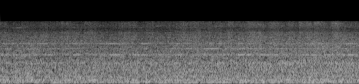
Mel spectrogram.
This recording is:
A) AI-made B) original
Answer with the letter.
B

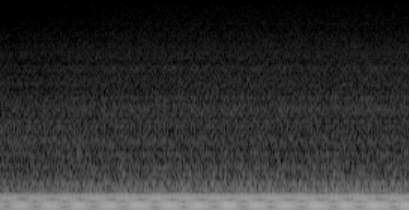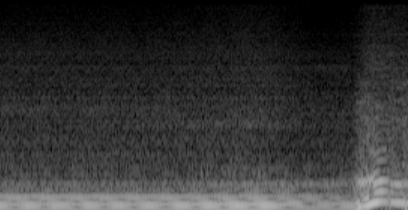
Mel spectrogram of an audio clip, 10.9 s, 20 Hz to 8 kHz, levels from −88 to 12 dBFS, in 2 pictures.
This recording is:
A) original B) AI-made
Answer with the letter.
B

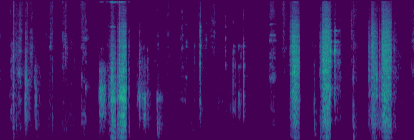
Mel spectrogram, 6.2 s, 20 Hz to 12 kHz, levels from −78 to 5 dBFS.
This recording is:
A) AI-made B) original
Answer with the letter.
A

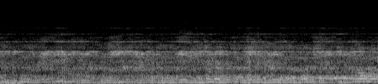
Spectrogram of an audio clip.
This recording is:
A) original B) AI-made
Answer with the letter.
B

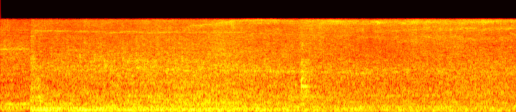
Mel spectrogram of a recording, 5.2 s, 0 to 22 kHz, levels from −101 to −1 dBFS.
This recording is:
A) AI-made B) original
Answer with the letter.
B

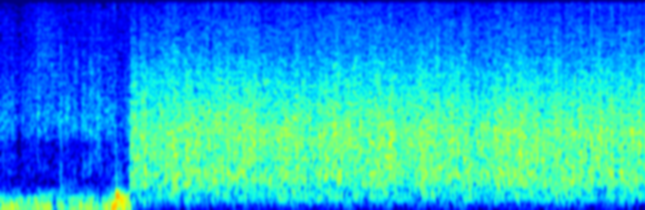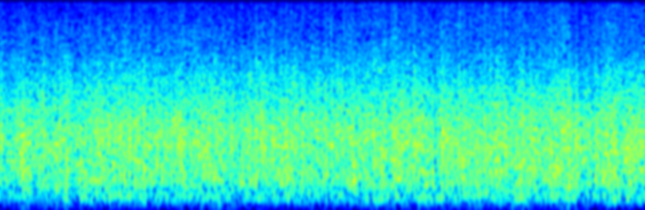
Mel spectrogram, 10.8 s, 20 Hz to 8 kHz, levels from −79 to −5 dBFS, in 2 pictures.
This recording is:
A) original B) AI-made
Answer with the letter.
B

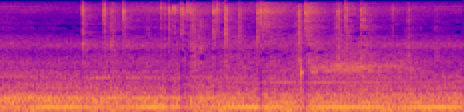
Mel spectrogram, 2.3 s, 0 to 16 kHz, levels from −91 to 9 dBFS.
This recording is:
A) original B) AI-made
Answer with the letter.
A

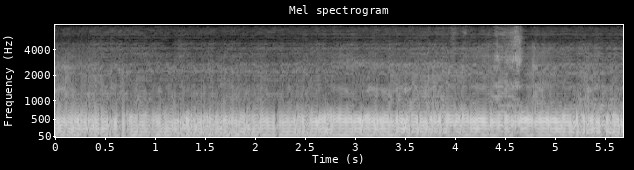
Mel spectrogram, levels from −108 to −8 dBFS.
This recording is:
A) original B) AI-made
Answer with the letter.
B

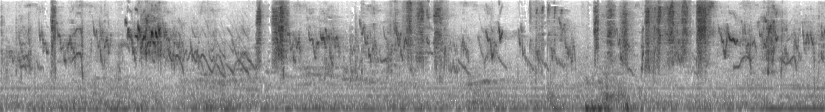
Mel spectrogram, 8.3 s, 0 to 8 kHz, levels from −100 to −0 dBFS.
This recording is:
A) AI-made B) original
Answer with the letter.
B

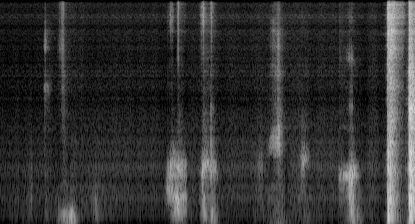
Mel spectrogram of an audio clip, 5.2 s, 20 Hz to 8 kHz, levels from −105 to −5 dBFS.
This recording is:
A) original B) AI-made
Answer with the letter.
B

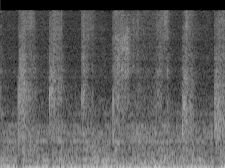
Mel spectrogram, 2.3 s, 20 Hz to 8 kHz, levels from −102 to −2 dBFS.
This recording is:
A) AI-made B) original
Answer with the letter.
A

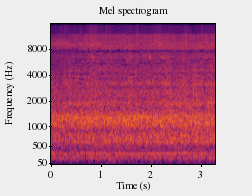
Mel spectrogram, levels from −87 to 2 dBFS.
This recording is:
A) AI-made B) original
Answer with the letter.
B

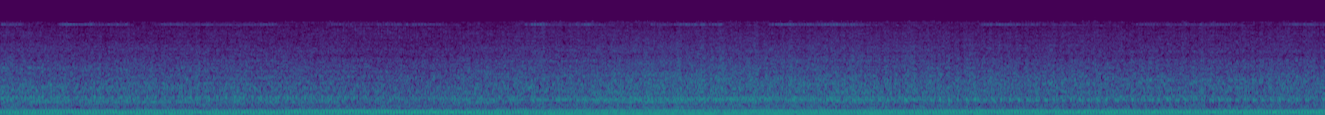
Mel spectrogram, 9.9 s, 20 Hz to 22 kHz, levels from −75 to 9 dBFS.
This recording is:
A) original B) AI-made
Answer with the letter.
A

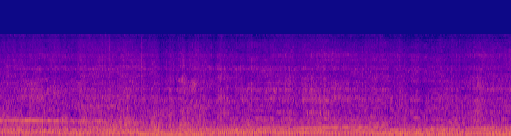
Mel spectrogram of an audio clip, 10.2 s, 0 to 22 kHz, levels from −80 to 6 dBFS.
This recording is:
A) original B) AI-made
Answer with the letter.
B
